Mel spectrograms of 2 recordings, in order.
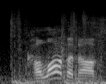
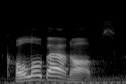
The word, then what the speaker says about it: Kolobanov: versus five and I used to call it Columbo knobs metal but a really nice subscriber from Russia pointed out that is actually pronounced kolobanov's so I have changed the way I pronounce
